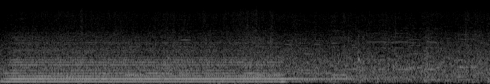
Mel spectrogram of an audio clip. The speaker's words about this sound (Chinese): 海边、港口区海浪拍打的声音，以及船只的鸣笛声，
